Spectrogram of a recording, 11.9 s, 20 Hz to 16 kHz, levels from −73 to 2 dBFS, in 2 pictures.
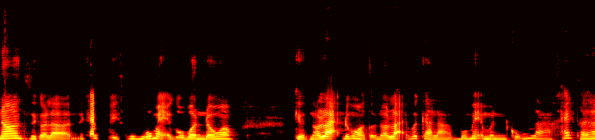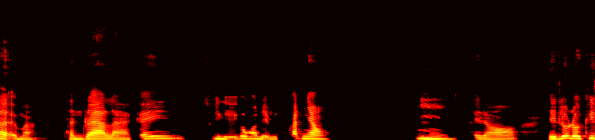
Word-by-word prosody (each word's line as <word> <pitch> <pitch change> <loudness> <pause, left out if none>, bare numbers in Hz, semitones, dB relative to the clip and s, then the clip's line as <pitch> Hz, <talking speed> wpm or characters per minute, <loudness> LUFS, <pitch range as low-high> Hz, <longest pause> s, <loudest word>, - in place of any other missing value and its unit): nó 260 +1 +7
sẽ, 235 - +1
gọi 185 -4 0
là, 175 +6 +2 0.2
khác 260 - +6
biệt 170 - -7
với 225 - -3
bố 230 +3 +3
mẹ 255 -3 +1
của 190 0 -2
mình 205 -1 +3
đúng 205 +1 +3
hông? 220 -1 +2 0.6
Kiểu 205 -2 +2
nổi 200 +2 +2
loạn 245 - +9
đúng 220 +3 -1
hông? 220 -4 +3
Tuổi 185 - -5
nổi 190 +2 -1
loạn. 225 - +5
Với 245 - -3
cả 225 -4 -1
là 175 -2 -4
bố 200 +1 -5
mẹ 255 -1 -2
mình 195 -2 -2
cũng 240 - -7
là 210 -8 -6
khác 295 +2 -4
thế 215 - 0
hệ 235 -3 +2
mà, 185 -1 -5 0.4
thành 195 -1 -1
ra 215 +2 +5
là 185 -4 -2
cái 255 +3 -3 0.4
suy 240 - -4
nghĩ 200 -2 -2
với 245 - +1
quan 225 -1 -1
điểm - - -2
cũng 185 - -11
khác 255 0 -1
nhau. 215 -5 +1 0.8
Ừm, 225 -4 +3 0.3
thì 190 - -5
đó. 185 +3 -3 0.3
Thì 210 - +4
lúc 260 +5 +5
đôi 250 -1 +7
khi 265 +2 0
215 Hz, 260 wpm, -21 LUFS, 195-245 Hz, 0.8 s, loạn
